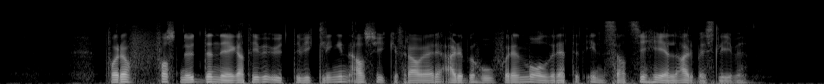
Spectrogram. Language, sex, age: Norwegian, male, 63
